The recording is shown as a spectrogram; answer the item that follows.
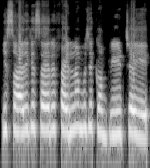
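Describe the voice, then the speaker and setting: A woman's voice: high voice, fairly even intonation, fairly quick, darkish tone, no echo, lightly acted. A woman voicing a strict, demanding female boss who speaks sternly. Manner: stern, commanding.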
